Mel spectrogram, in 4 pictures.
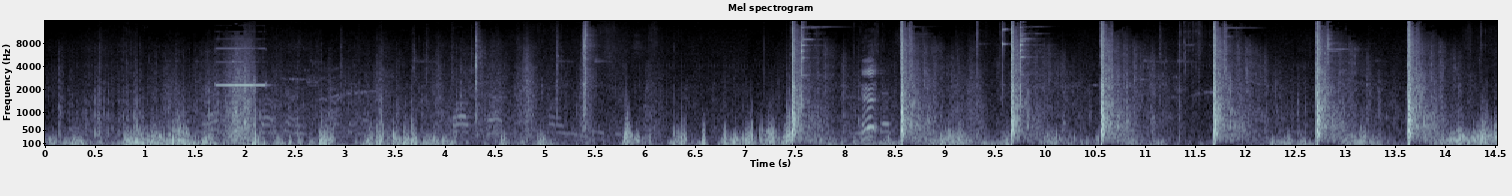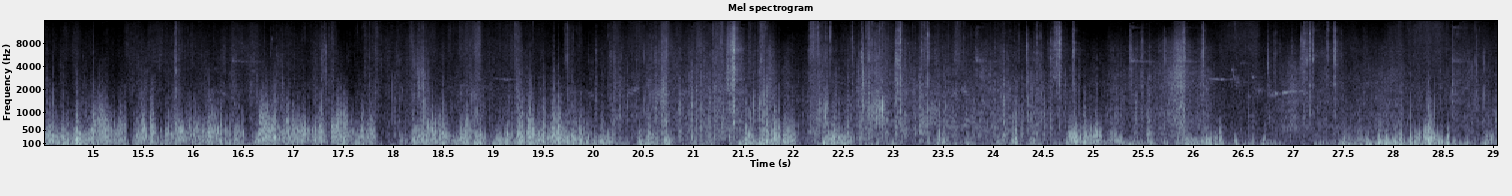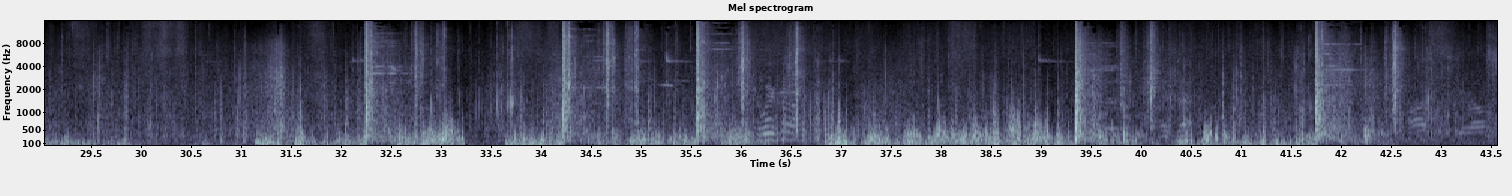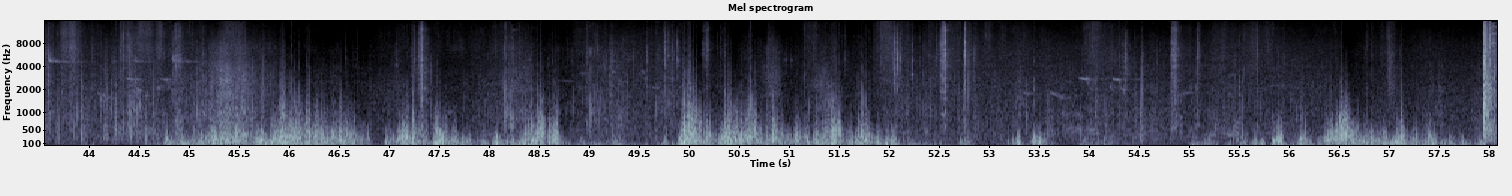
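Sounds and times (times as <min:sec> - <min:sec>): gunshots: 0:07.4 - 0:09.0, 0:09.6 - 0:14.2, 0:32.2 - 0:32.8, 0:34.2 - 0:34.9, 0:35.5 - 0:36.2, 0:39.3 - 0:40.1, 0:41.7 - 0:42.7.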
